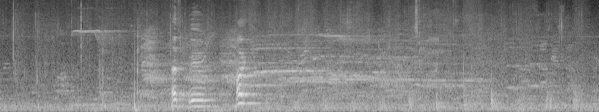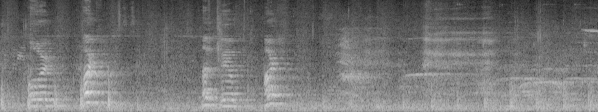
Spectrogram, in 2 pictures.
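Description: Boots march in step.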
